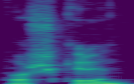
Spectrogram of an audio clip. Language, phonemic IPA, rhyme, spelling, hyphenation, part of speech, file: Norwegian Bokmål, /pɔʂɡrʉn/, -ʉn, Porsgrunn, Pors‧grunn, proper noun, Nb-porsgrunn.ogg
- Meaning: Porsgrunn (a municipality and city in Vestfold og Telemark, Norway)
